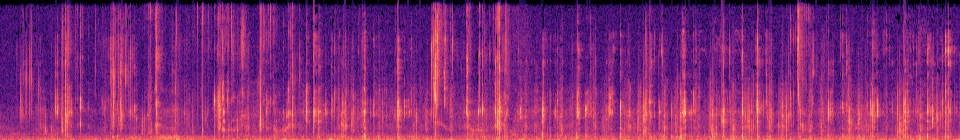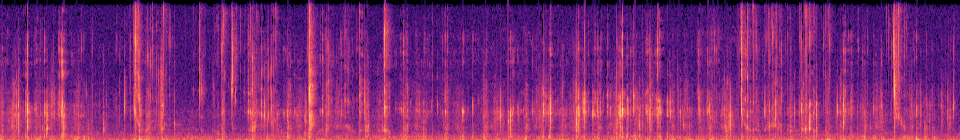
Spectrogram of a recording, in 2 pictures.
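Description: Close-miked chewing of chewy Korean rice cake (tteok): a bite into the soft cake, then steady chewing full of quick small wet clicks and smacks.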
